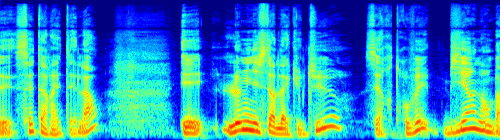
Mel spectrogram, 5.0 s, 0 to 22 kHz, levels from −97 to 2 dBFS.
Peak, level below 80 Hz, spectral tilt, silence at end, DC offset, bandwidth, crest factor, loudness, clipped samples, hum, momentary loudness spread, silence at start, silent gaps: -4 dBFS; -58 dBFS; -5.5 dB/octave; 0 s; under 0.1%; 20 kHz; 16 dB; -20 LUFS; under 0.1%; none; 15 LU; 0 s; none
